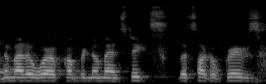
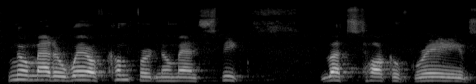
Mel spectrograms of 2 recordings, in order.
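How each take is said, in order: First: The line starts without a full breath first. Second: A full inhale through the nose precedes the line. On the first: The speaker calls it wrong. "I'm not asking for uh" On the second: The speaker calls it right. "I'm asking for full inhale. That's why I did it with my nose"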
